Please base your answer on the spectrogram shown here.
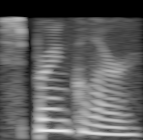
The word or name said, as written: sprinkler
